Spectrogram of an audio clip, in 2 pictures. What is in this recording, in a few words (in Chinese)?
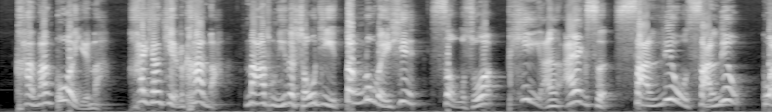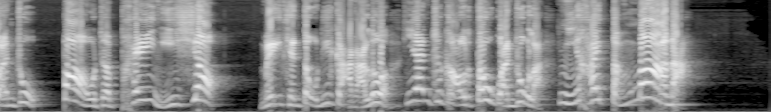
【方言】天津话男-激动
